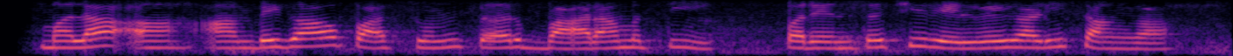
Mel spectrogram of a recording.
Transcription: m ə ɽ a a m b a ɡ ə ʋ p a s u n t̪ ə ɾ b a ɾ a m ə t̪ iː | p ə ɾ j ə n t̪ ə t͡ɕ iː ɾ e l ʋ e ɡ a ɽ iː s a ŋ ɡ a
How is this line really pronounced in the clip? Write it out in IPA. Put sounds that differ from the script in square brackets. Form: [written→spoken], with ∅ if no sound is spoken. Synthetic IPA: m ə [ɽ→l] a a m b [a→e] ɡ [ə→a] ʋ p a s [u→uː] n t̪ ə ɾ b a ɾ a m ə t̪ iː | p ə ɾ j ə n t̪ ə t͡ɕ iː ɾ e l ʋ e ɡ a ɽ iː s a ŋ ɡ a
